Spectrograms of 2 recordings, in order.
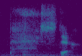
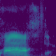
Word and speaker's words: pasta: It's not pasta. It's pasta. Not pasta. British slash American English is a wonderful thing.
